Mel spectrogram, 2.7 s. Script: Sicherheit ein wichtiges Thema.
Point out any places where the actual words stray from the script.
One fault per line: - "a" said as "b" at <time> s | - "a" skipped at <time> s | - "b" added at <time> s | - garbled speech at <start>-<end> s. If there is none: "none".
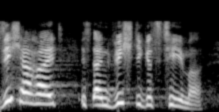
- "ist" added at 1.0 s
